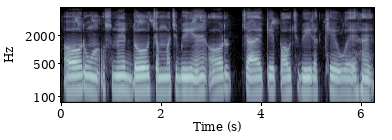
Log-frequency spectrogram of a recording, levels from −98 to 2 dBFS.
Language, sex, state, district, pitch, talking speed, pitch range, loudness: Hindi, male, Bihar, East Champaran, 130 Hz, 145 wpm, 125-135 Hz, -28 LUFS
